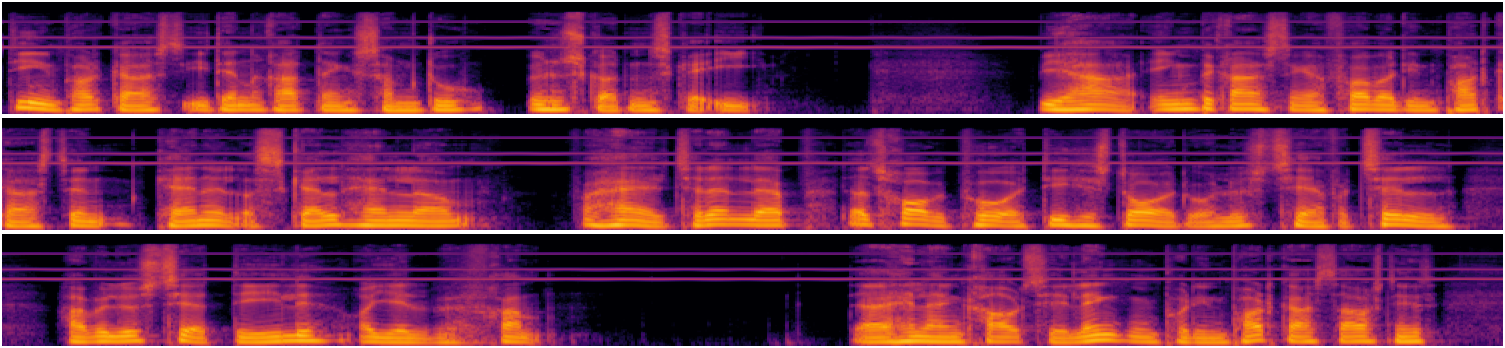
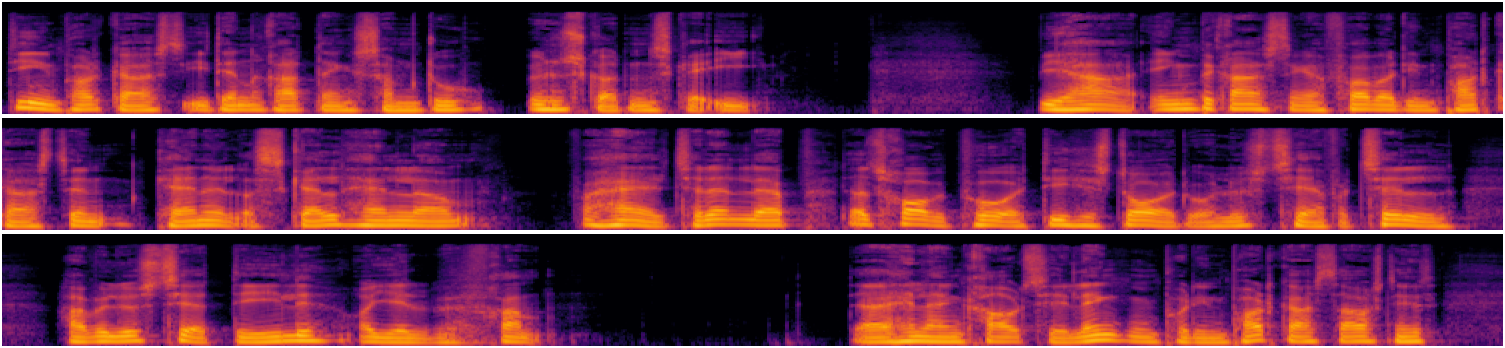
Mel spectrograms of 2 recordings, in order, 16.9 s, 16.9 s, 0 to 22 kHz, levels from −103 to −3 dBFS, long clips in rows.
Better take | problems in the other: second | high-pitched whine; faint; throughout; 5 kHz, 25 dB below the speech

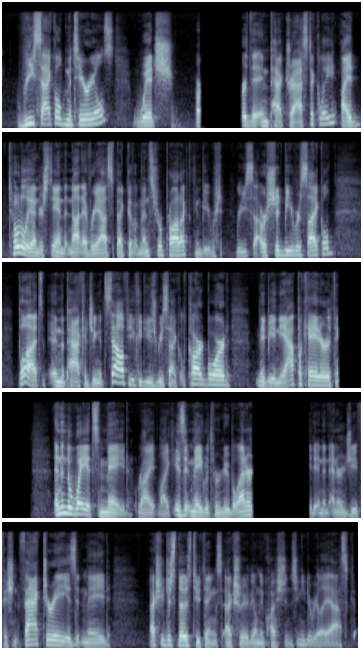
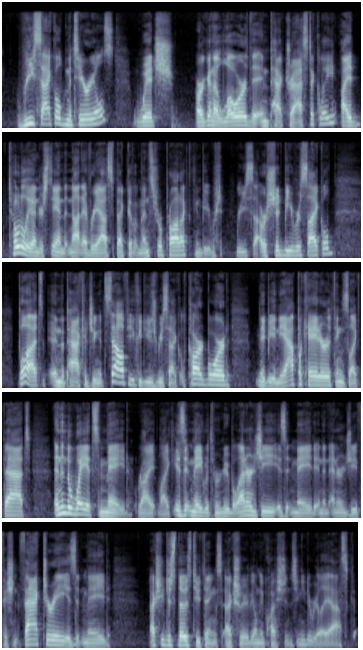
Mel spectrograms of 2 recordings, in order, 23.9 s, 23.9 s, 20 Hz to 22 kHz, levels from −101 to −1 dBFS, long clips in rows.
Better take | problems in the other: second | audio cutting out; at 2.5 s for 0.5 s, at 14 s for 0.5 s and at 18 s for 1 s

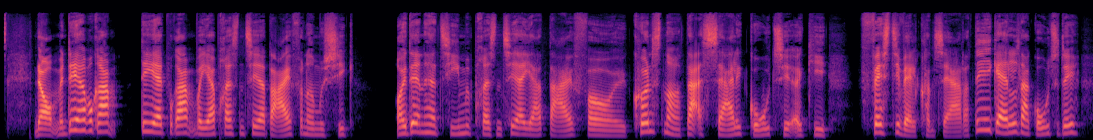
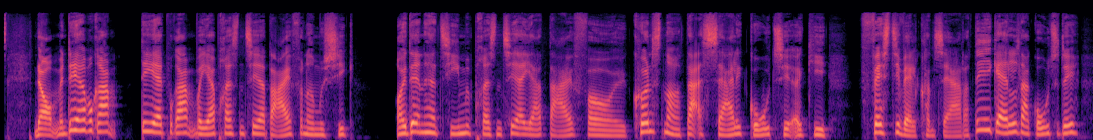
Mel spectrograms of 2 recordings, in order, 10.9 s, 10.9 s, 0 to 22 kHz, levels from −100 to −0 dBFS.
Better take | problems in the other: second | thin; very; fading below 600 Hz

